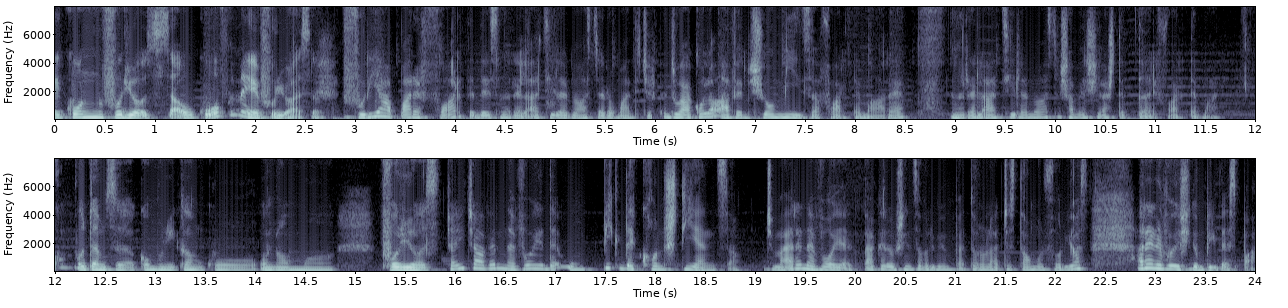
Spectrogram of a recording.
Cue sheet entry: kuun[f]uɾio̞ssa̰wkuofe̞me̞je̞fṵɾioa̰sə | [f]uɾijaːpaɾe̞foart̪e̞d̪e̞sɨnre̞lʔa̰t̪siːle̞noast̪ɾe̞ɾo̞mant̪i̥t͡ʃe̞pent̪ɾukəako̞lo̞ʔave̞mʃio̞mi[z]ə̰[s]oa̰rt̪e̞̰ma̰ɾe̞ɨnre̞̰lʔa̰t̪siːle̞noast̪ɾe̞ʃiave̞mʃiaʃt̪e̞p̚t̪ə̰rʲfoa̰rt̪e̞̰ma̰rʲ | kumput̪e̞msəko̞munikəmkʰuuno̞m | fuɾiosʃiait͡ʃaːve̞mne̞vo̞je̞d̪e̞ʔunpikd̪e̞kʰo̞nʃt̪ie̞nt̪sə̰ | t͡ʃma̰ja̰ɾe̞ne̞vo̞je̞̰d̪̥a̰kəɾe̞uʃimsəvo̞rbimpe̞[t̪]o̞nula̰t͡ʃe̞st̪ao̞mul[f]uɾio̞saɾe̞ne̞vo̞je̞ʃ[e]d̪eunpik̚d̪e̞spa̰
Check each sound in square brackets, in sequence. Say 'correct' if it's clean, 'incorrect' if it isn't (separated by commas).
correct, correct, correct, incorrect, correct, correct, incorrect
